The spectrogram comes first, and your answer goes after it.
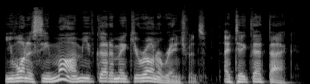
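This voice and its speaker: A man voicing a blunt, brisk grown daughter making plans with her father. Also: mid-range voice, sing-song, no echo, studio quality, voice pushed up, close to an everyday voice.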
